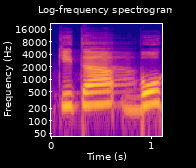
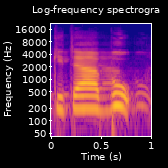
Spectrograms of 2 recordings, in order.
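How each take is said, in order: First: The word ends with an 'o' vowel. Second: The word ends with a long 'u' vowel. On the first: The speaker calls it wrong. "किताबो की आवाज़ ना आए" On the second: The speaker calls it right. "बल्कि किताबू"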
